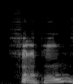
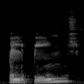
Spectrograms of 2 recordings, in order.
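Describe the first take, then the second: First: The word begins with an F sound. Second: The word begins with a P sound.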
